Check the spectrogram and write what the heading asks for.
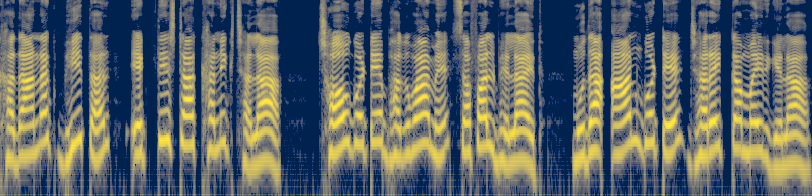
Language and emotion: Maithili, neutral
